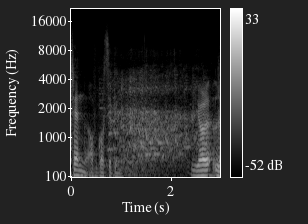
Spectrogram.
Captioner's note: audience laughs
